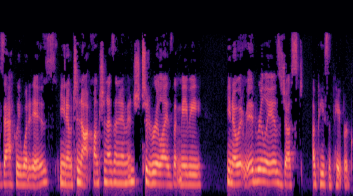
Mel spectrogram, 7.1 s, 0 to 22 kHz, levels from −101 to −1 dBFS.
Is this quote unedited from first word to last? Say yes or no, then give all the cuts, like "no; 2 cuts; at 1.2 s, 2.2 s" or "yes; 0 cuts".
yes; 0 cuts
